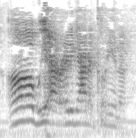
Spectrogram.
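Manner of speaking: quick, loud brush-off; brushing-off receptionist. Retold or imitated. Receptionist quickly brushing off a cold caller, fast and loud. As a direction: rattle it off like a busy receptionist. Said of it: "if they say".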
